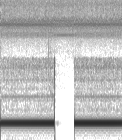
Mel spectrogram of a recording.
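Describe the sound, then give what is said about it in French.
Telephone call tone while ringing someone, a steady low-pitched hum that stops for a brief gap and then resumes unchanged, with no voices. “Du coup, on va appeler Jean-André.”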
